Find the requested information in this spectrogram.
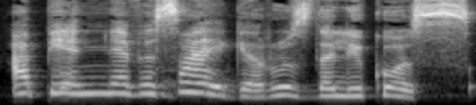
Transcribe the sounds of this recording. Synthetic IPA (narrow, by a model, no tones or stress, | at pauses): ɐpʲiɛnʲɛʋʲɪsɐɪɡʲɛɾʊsd̪ɐlʲiːkʊs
